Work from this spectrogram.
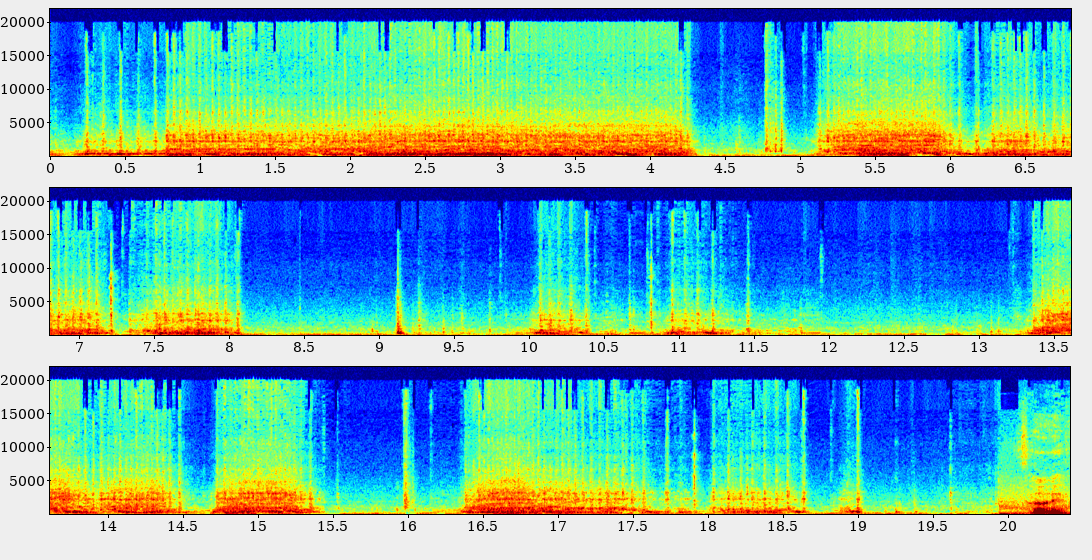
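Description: A sewing machine stitches a simple cotton top in bursts of fast, steady mechanical whirring, stopping and restarting several times between short pauses, close by and moderately loud.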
